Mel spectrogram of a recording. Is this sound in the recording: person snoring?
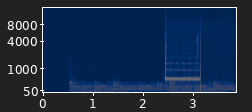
no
